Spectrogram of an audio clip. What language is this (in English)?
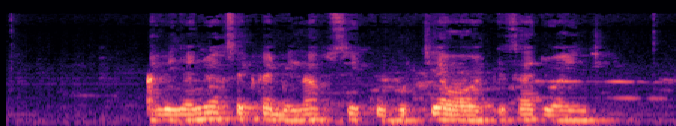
Swahili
